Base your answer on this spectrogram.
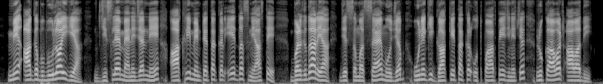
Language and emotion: Dogri, angry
